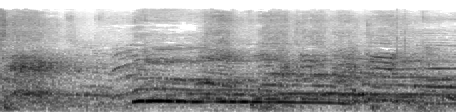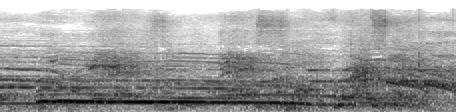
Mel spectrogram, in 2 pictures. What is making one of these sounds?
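A man announces through a loudspeaker, drawing out his words.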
